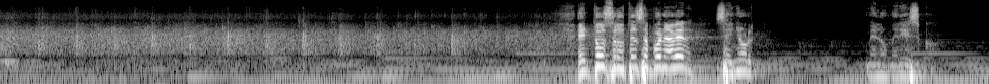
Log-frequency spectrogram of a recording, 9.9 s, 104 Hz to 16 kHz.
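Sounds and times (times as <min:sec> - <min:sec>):
audience applauding: 0:00.0 - 0:06.4
speech: 0:05.8 - 0:07.6.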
